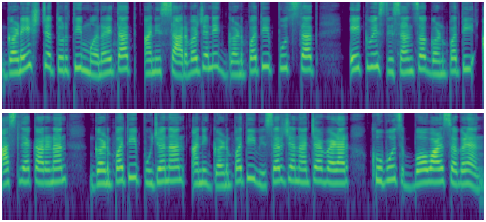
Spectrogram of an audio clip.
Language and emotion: Goan Konkani, neutral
